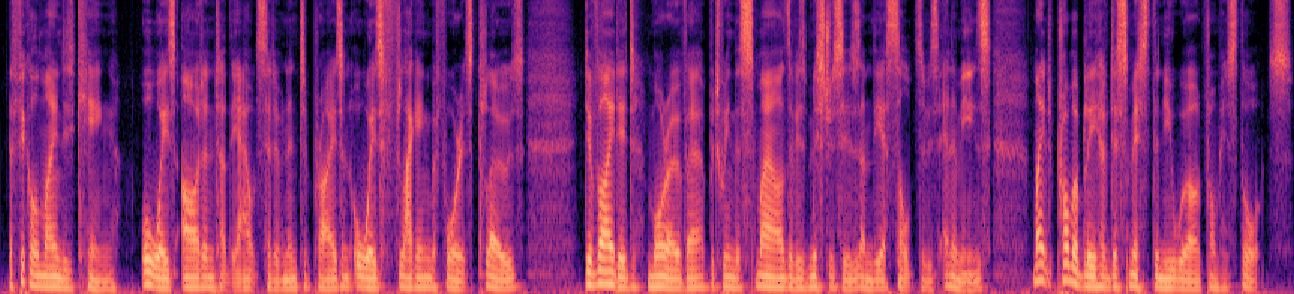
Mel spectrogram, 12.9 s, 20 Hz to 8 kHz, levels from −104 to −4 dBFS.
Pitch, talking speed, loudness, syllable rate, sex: 95 Hz, 195 wpm, -21 LUFS, 6.1 syllables/s, male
